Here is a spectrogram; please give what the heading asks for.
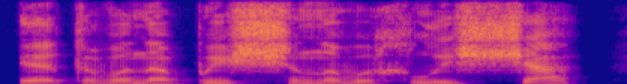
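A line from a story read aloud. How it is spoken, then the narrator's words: Woman snorting. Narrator (Russian): фыркнула рыжая собеседница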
